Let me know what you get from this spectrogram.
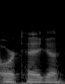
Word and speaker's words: Ortega: Jenna Ortega.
